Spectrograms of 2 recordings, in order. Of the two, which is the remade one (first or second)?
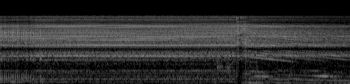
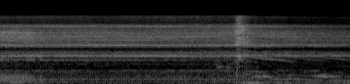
second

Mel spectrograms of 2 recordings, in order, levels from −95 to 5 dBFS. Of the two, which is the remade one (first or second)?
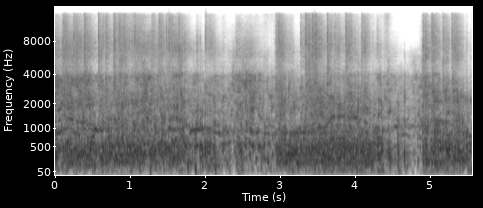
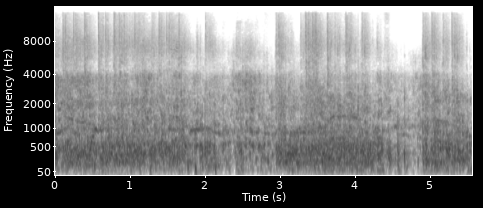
first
